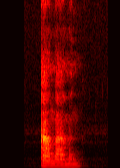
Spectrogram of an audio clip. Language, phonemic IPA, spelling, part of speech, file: Dutch, /ˈanɑmə(n)/, aannamen, noun / verb, Nl-aannamen.ogg
- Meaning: inflection of aannemen: 1. plural dependent-clause past indicative 2. plural dependent-clause past subjunctive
